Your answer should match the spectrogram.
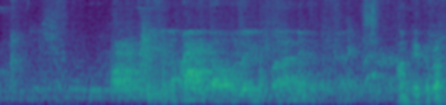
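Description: A man speaking, after a quieter first second.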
